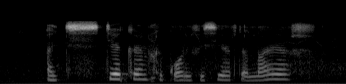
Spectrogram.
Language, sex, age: Afrikaans, female, 18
